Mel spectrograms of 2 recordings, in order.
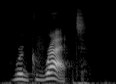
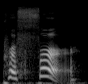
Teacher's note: the second syllable is stressed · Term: word stress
